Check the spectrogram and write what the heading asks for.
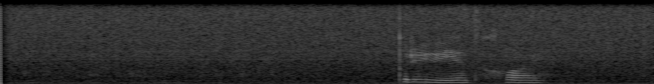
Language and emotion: Russian, sad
